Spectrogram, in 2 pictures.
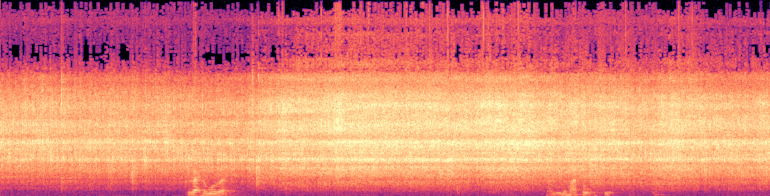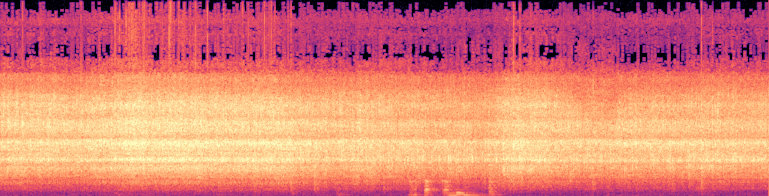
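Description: Fish sizzles as it fries in oil in a pan.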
